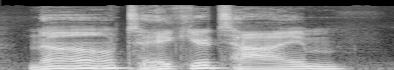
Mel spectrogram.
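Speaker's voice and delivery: slow, casual, unbothered, nonchalant orc voice. Voicing an old orc who tells the party to take their time: nonchalant orc voice. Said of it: "an orc who is really nonchalant".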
